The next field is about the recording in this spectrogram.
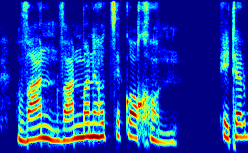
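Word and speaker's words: wie: ভি, VEA, ডব্লিউটাকে আমরা ভি উচ্চারণ করব।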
